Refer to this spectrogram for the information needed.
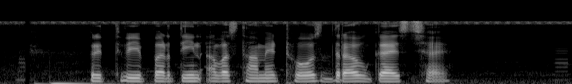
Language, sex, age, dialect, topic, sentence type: Maithili, male, 25-30, Angika, agriculture, statement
